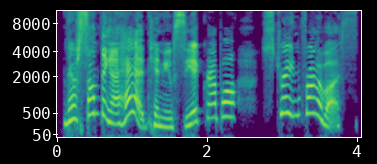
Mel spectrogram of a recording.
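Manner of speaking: high-pitched, urgent sighting; excited boy. A narrator's reading. Charlie pointing something out to Grandpa, excited. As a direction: call it out eagerly, pitch jumping up.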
